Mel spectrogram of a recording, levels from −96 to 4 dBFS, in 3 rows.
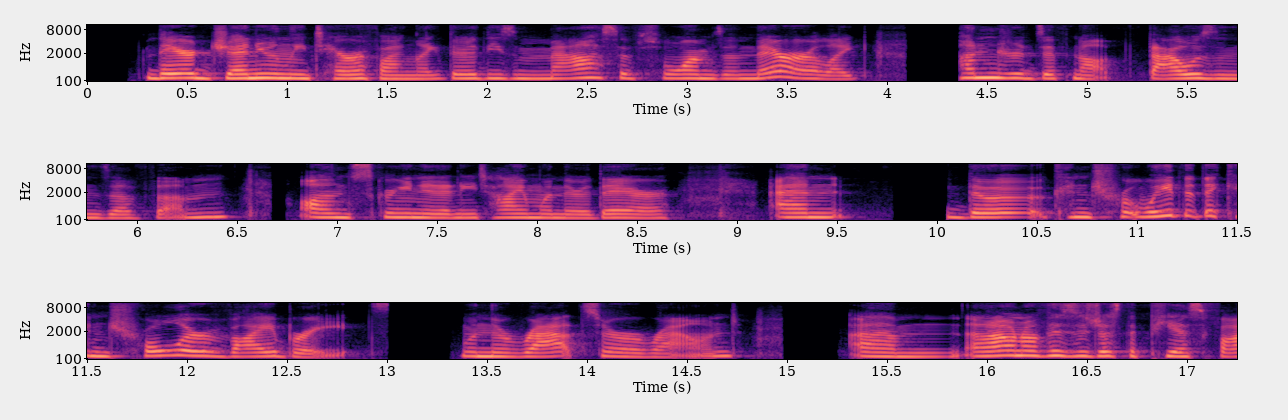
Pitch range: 225-260 Hz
